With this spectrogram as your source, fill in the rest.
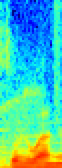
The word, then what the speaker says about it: Toluwani: My name is Toluwani, like my Nigerian people who knows how to pronounce that name will call me, but you can call me.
